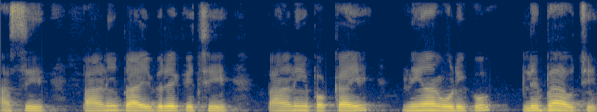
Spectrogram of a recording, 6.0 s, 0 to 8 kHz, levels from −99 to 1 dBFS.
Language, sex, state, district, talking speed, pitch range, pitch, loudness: Odia, male, Odisha, Nuapada, 100 wpm, 135-155 Hz, 145 Hz, -16 LUFS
